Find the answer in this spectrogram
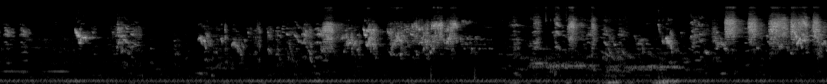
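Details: Finches eating and playing, giving many short high chirps and twittering bursts from several birds at once, some rapid buzzy trills, with a faint low hum underneath.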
